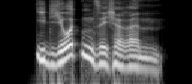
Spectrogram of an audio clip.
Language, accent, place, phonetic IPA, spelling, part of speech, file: German, Germany, Berlin, [iˈdi̯oːtn̩ˌzɪçəʁəm], idiotensicherem, adjective, De-idiotensicherem.ogg
- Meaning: strong dative masculine/neuter singular of idiotensicher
